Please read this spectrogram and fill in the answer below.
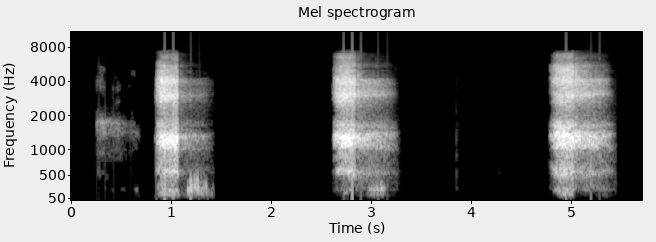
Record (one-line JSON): {"exhalation_length": "5.7 s", "exhalation_amplitude": 29408, "exhalation_signal_mean_std_ratio": 0.35, "survey_phase": "beta (2021-08-13 to 2022-03-07)", "age": "18-44", "gender": "Male", "wearing_mask": "No", "symptom_cough_any": true, "symptom_runny_or_blocked_nose": true, "symptom_headache": true, "symptom_change_to_sense_of_smell_or_taste": true, "symptom_loss_of_taste": true, "symptom_onset": "4 days", "smoker_status": "Current smoker (e-cigarettes or vapes only)", "respiratory_condition_asthma": false, "respiratory_condition_other": false, "recruitment_source": "Test and Trace", "submission_delay": "2 days", "covid_test_result": "Positive", "covid_test_method": "RT-qPCR", "covid_ct_value": 17.6, "covid_ct_gene": "ORF1ab gene", "covid_ct_mean": 18.4, "covid_viral_load": "920000 copies/ml", "covid_viral_load_category": "Low viral load (10K-1M copies/ml)"}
